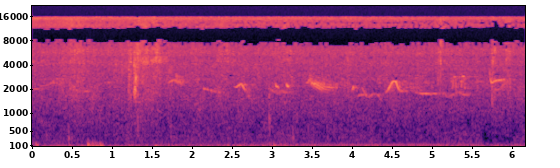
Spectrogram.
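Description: Birds calling in a string of short whistled notes that slide up and down, over a steady low rumble on the microphone. A single low thump, the loudest sound, comes about a second in.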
